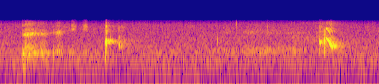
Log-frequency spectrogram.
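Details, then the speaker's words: Infant hiccups: sharp, brief hiccup sounds a few seconds apart in a quiet room. "Are you okay? Poor thing. Poor thing, your hiccups."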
